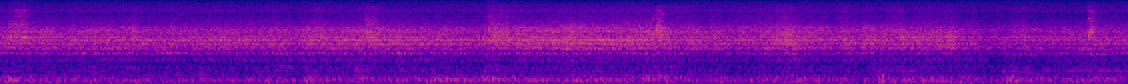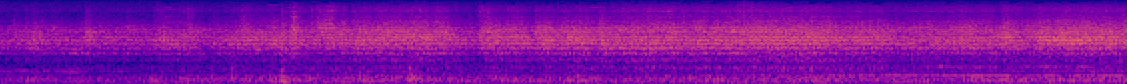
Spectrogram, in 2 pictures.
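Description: Train wheels squeal and clatter on the track.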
